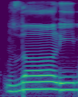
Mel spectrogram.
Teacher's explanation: Mad arid li sukun 4 harakat kita panjangkan.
